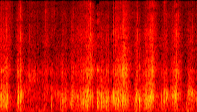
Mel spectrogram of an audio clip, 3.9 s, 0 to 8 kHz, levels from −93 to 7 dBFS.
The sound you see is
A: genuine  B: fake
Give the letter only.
B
